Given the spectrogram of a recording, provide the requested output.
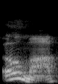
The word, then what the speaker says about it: OMOP: principal investigator of the observational medical outcomes partnership pronounced omop which is the data model used in the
